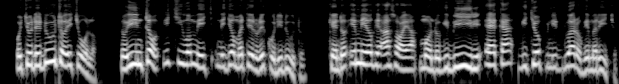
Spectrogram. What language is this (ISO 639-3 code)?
luo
